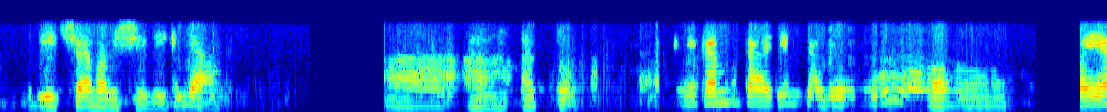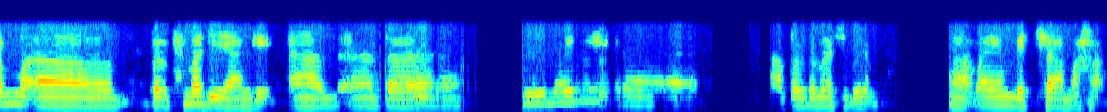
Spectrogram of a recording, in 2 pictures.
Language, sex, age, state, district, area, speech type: Sanskrit, female, 60+, Kerala, Kannur, urban, conversation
